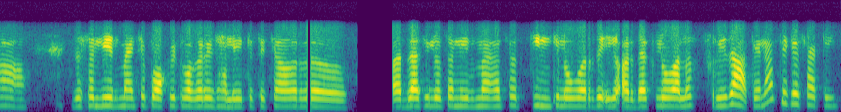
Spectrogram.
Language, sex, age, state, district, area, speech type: Marathi, female, 18-30, Maharashtra, Akola, rural, conversation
